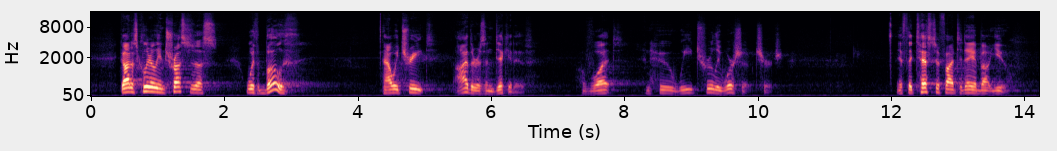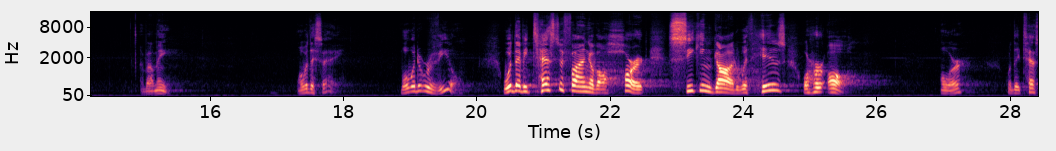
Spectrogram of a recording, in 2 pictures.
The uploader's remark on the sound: Recorded live on October 11, 2020 at The Fellowship in Nashville.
